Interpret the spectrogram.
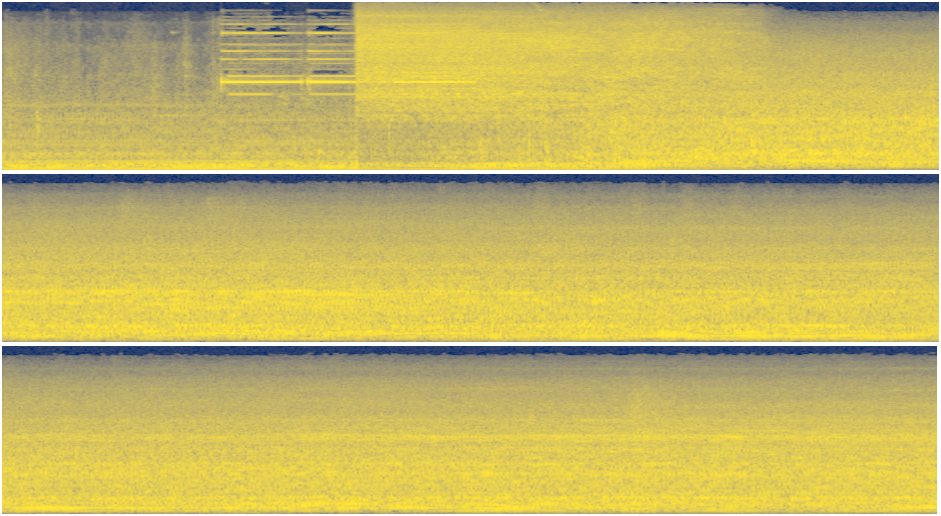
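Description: Airport Rail Link train at a station: a short electronic chime about two seconds in, a burst of hiss, then a steady running rumble with a low hum.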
